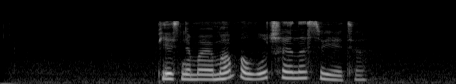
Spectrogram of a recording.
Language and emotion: Russian, positive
